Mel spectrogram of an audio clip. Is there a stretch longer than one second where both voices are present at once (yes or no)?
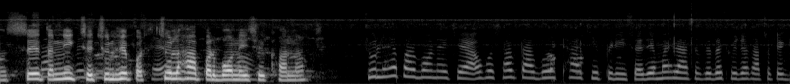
no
